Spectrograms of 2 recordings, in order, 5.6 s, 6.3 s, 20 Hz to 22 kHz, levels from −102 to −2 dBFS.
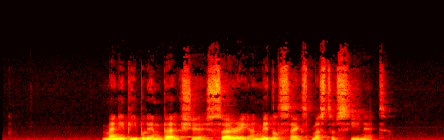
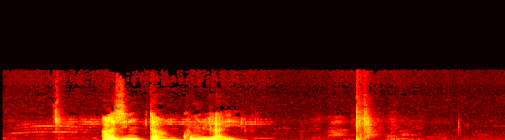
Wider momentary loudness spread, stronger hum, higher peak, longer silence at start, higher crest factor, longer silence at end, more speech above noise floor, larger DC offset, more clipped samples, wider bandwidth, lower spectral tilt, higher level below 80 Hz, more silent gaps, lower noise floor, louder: second, 9 LU vs 20 LU; neither; second, -14 dBFS vs -4 dBFS; first, 1.25 s vs 0.65 s; about the same, 20 dB vs 24 dB; second, 0.75 s vs 1.65 s; about the same, 42 dB vs 45 dB; neither; neither; first, 15 kHz vs 11 kHz; second, -4.5 dB/octave vs -6.5 dB/octave; second, -72 dBFS vs -62 dBFS; neither; first, -74 dBFS vs -68 dBFS; second, -33 LUFS vs -24 LUFS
